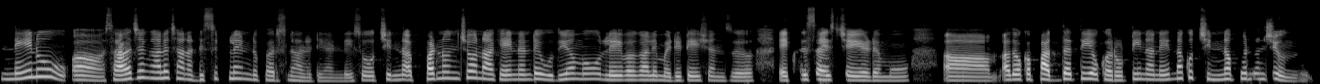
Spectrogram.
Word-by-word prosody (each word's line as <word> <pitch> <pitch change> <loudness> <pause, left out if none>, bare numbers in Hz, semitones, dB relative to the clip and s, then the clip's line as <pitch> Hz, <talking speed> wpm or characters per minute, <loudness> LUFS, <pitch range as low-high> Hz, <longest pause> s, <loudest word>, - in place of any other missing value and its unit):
నేను, 330 +7 +3 0.4
ఆహ్, 195 -4 +3
సహజంగానే 285 +6 +4
చానా 265 -4 -1
డిసిప్లిన్డ్ 270 0 -5
పర్సనాలిటీ 180 -5 -7
అండి. 155 0 -10
సో, 200 - -3 0.2
చిన్నప్పటినుంచో 250 +7 +1
నాకేంటంటే, 230 0 +1
ఉదయము 250 +4 -2 0.2
లేవగానే 210 0 +1
మెడిటేషన్సు, 185 -1 -4 0.4
ఎక్సర్సైజ్ 220 0 0
చేయడము. 185 -2 0 0.5
ఆహ్, 180 -1 +1 0.2
అదొక 230 +1 +2
పద్ధతి 245 +5 +3
ఒక 215 -2 +1
రొటీన్ 235 +5 -3
అనేది, 225 +2 -3
నాకు 310 +2 -2
చిన్నప్పటినుంచి 250 +2 -1
ఉంది. 155 -1 -15
220 Hz, 110 wpm, -22 LUFS, 190-250 Hz, 0.5 s, సహజంగానే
